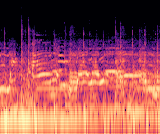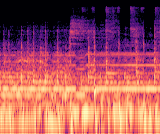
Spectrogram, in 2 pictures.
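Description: Live rock band: electric guitar soloing with bending, wavering notes over a drum kit, going into a long held note about halfway through as the cymbals grow louder.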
